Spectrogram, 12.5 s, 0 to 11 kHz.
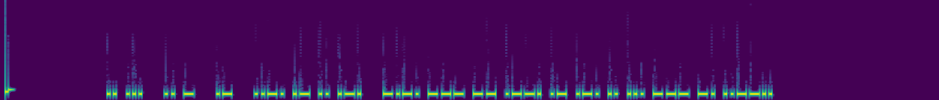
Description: Morse code, heard as a keyed tone, about 28 wpm, 700 Hz. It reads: IS IT A FAIR COMPARISON?
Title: Sentences from Top 1600 Words 28wpm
